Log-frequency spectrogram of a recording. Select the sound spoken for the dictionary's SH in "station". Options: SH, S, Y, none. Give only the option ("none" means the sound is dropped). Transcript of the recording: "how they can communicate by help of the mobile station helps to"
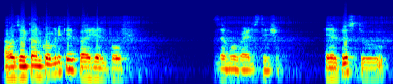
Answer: SH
